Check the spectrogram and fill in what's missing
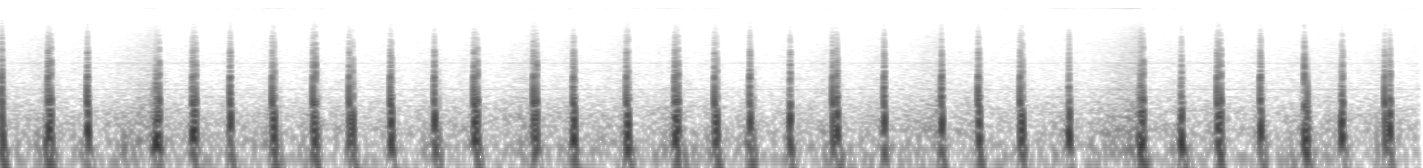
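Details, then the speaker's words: Needle EMG teaching recording of myokymic discharges, the essential finding in myokymia-cramp syndrome; myokymia is most often seen in Isaacs syndrome, demyelinating neuropathy, radiation plexopathy and timber rattlesnake envenomation. "Myiochemic potentials are essential findings in myiomia cramp syndrome. Myiomia is most frequently seen in Isaac's syndrome, demiolinating neuropathy, radiation plexopathy and timber rattlesnake in venomation."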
